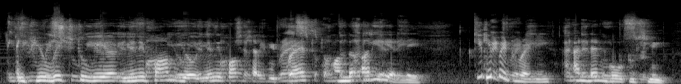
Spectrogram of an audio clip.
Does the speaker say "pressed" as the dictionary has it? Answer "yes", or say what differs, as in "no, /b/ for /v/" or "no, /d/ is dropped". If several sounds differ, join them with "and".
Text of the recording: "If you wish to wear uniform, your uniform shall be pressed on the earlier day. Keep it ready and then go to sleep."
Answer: yes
